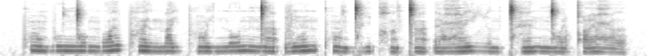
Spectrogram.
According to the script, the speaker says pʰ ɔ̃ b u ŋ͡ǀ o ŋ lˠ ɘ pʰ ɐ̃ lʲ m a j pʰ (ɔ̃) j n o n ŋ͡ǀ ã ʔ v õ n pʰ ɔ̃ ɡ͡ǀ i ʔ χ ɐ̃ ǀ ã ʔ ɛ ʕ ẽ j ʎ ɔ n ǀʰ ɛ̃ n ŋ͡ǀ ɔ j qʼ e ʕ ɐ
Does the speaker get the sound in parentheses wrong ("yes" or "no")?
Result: no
